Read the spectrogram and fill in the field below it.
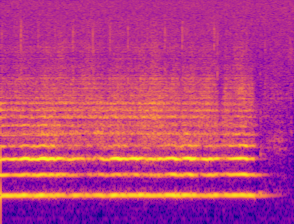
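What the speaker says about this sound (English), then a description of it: "the finger vibratos are a vibrato you do by moving your finger over the hole of a flute" A sustained F note on a metal flute, held steady for about two and a half seconds with a gentle finger vibrato rippling through it, then fading out cleanly and close to the listener.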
